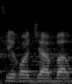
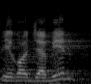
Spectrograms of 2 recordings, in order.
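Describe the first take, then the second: First: The word ends with a short a vowel. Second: The word ends with the sound in. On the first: The word is treated as not taking nunation. "Dibaca Rajaba, baca fathah" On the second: The word is treated as taking nunation. "maka dibacanya fi Rajabin"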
